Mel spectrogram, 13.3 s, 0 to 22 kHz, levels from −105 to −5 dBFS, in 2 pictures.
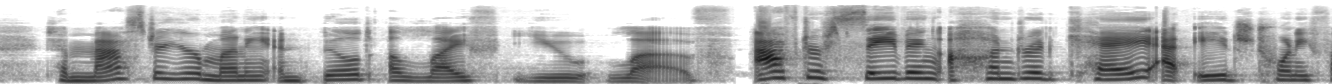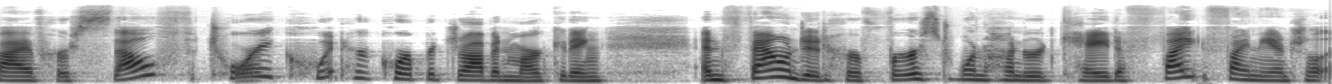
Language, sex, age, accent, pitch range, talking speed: English, female, 20-39, American, 175-250 Hz, 145 wpm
